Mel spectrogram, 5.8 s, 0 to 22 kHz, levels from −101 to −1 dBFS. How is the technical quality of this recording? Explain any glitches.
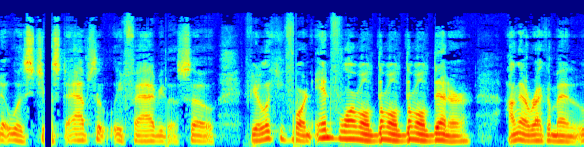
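The recording has three distinct kinds of technical fault.

Clock slip clicks run from 0.15 s to 5.79 s. Two devices were likely running on independent clocks about 300 parts per million apart, so a single sample slips roughly every 70 ms. Across the speech this produces a steady, faint ticking of around seventy tiny clicks.

Blocks of digital silence occur at 0.44 to 0.52 s (80 ms) and at 1.66 to 1.68 s and 2.94 to 2.96 s (20 ms each). Zeros replaced the audio, most likely because the output buffer wasn't filled in time. The speech drops abruptly to dead silence and returns without a fade. The first gap is an audible hole, and the shorter two sound like brief holes.

Repeated frames appear from 3.77 s to 4.32 s. A 279 ms stretch of compressed audio was delivered twice more than it should have been, so the decoder replays it. 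This makes a stutter and adds about 557 ms to the clip.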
